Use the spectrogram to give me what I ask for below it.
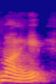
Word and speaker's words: Monat: like to say is at the beginning it was very simple you guys to describe to people how to say it it is modern nature Mo Nate okay but now we've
